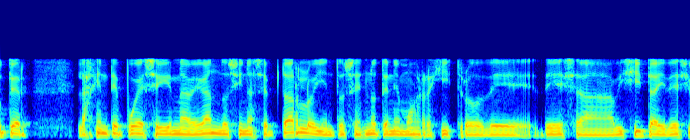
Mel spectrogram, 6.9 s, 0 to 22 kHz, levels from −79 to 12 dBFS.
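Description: Nothing stood out on listening to this speech clip, which carries the narrow band of ordinary telephone-line coding.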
